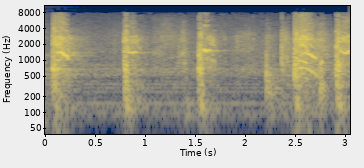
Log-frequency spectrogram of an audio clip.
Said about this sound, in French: Et pourquoi tu tousses ?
